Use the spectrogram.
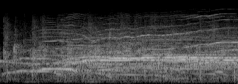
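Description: At an outdoor Greek flag raising ceremony in Lowell, a crowd of adults and children cheers and shouts steadily, a loud, sustained wash of voices throughout.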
